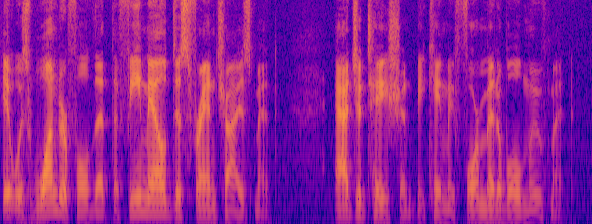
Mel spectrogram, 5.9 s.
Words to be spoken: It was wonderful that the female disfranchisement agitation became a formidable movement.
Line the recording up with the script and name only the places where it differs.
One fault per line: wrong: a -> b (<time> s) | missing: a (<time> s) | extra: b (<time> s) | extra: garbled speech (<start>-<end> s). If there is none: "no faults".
no faults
